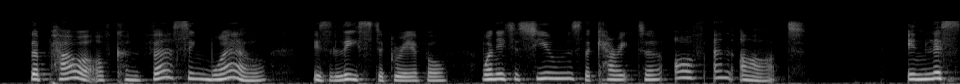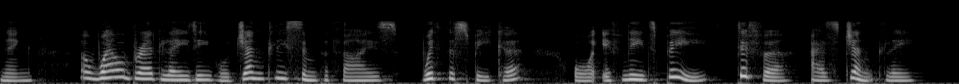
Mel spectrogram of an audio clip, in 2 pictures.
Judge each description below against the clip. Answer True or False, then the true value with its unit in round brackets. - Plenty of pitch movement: True (5.7 semitones)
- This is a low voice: False (220 Hz)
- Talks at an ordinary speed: False (115 wpm)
